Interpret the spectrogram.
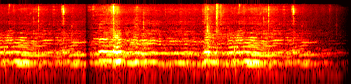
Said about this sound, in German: Es ist sowieso Zeit, die Schlafzimmerfenster zu öffnen, damit die armen Wespen ins Freie fliegen können.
